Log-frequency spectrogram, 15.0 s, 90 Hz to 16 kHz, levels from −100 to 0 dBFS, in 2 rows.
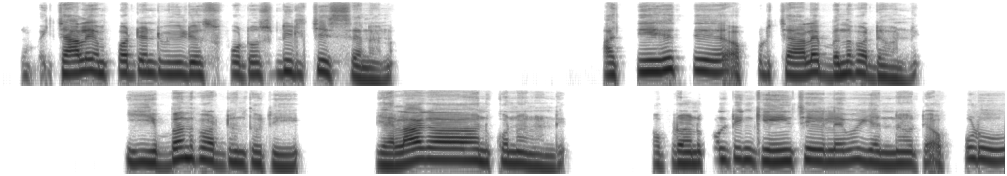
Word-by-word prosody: మొబై 175 - -19
చాలా 205 +3 +5
important 205 +1 -1
videos, 190 -1 -1
photos 195 0 -4
delete 210 +2 -3
చేసేసాను 165 -8 -1
నేను. 140 +4 -8 1.6
అది 185 -2 -2
తీసేస్తే 235 +2 +3 0.3
అప్పుడు 190 -2 -12
చాలా 180 +3 +3
ఇబ్బంది 180 +3 0
పడ్డామండి. 155 -3 -3 1.7
ఈ - - -2
ఇబ్బంది 225 +9 +2
పడటంతోటి, 175 -4 -1 0.8
ఎలాగా 220 +6 +6 0.3
అనుకున్నానండి. 175 -7 -1 0.7
అప్పుడు 175 +3 -2
అనుకుంటే 220 +6 -4
ఇంకేం 200 -1 +2
చేయలేము 200 -1 +1
ఇయన్నోటి 180 -2 -1
అప్పుడు 230 -1 -4
195 Hz, 100 wpm, -22 LUFS, 175-210 Hz, 1.7 s, ఎలాగా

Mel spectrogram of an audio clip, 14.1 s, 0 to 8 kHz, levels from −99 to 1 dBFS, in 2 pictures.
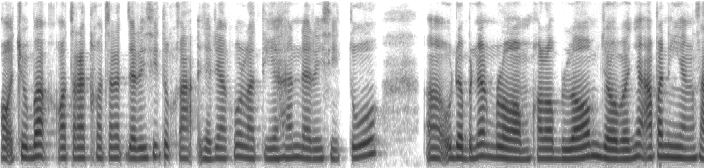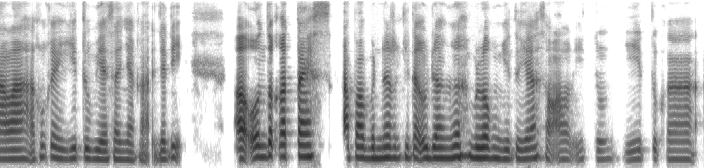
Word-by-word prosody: o - - -2
coba 205 +2 +2
kocret-kocret 185 0 -2
dari 180 0 0
situ 210 +1 -4
Kak. 180 0 -5
Jadi 170 +1 -4
aku 195 +4 -5
latihan 185 0 -3
dari 175 -3 -2
situ, 190 +8 -4 0.4
eee, 185 0 -2
udah 190 0 +3
bener 195 +4 0
belum? 170 -4 +3
Kalau 175 0 +2
belum 180 +6 +3
jawabannya 170 +2 +2
apa 195 +2 +2
nih 200 -1 0
yang 180 - -3
salah, 165 -2 +2
aku 200 +6 -5
kayak 190 -4 -2 0.2
gitu 175 - -2
biasanya 155 -2 -3
Kak. - - -7
Jadi, 175 +5 -3 0.6
eee, - - +8
untuk 205 +2 +2
ngetes 210 0 +3
apa 190 +1 +3
bener 185 +1 +1
kita 190 -2 0
udah 185 0 +3
ngeh 205 +4 +2
belum 185 -1 +5
gitu 165 +1 -3
ya 180 - +1
soal 160 -3 -6
itu, 160 +1 -15 0.2
gitu 165 +3 -11
Kak. 160 -1 -7
185 Hz, 185 wpm, -24 LUFS, 170-195 Hz, 0.6 s, eee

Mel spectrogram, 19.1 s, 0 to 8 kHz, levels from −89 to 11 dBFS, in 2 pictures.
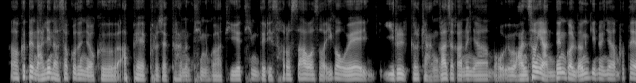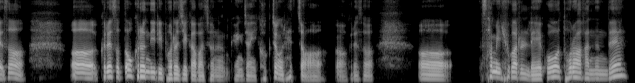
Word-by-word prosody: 어 125 - 0
그때 155 +5 +2
난리 110 +3 +3
났었거든요. 115 -4 0
그 95 -1 -2
앞에 110 -3 -1
프로젝트 95 +1 -6
하는 95 -2 -5
팀과 90 -1 -6
뒤에 100 0 -1
팀들이 100 -2 -5
서로 110 +3 -4
싸워서 110 -2 +1
'이거 120 -3 -1
왜 105 +1 +3 0.3
일을 115 0 0
그렇게 110 -1 -4
안 85 +2 -7
가져가느냐. 100 -3 0
뭐 90 - -5
요 95 -1 +1
완성이 105 +10 +5
안 90 0 +2
된 135 0 +4
걸 105 - +3
넘기느냐.'부터 115 0 -1
해서 - - +1 0.7
어 130 -2 +5
그래서 150 -1 +2
또 170 - +3
그런 160 -2 +3
일이 135 -3 +1
벌어질까 110 -3 +1
봐 90 0 0
저는 90 -3 -7
굉장히 90 -1 -5
걱정을 110 +1 -2
했죠. 155 - -3
어 80 0 -6
그래서 95 -2 -8 0.7
어 105 -3 +3 0.5
3 160 -2 +2
일 135 - -1
휴가를 140 -7 0
내고 120 +10 +3
돌아갔는데 135 +4 0
110 Hz, 320 characters per minute, -26 LUFS, 100-125 Hz, 0.7 s, 완성이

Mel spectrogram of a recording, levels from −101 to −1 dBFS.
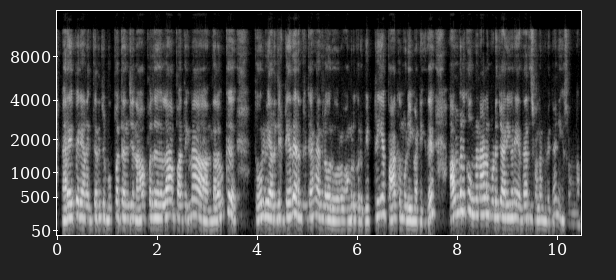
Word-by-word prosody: நெறைய 195 +4 +5
பேர் 210 -3 +3
எனக்கு 185 -2 -5
தெரிஞ்சு 195 +1 -3
இப்பல்லாம் 195 +2 +1
பார்த்தீங்கன்னா, 185 +5 -1 0.2
அந்த 155 +2 -3
அளவுக்கு 225 +7 +1 0.5
தோல்வி 210 +3 +2
அடைஞ்சுகிட்டே 200 +2 -1
தான் 250 -3 +7
இருந்திருக்காங்க. 200 +2 -2
அதுல 180 -2 -1
ஒரு 160 - 0
ஓரு 160 +1 -3
அவங்களுக்கு 170 +1 -4
ஒரு 155 - -13
வெற்றியே 215 +9 -3
பார்க்க 195 +1 +1
முடிய 165 -2 +2
மாட்டேங்குது. 155 - -1 0.4
அவங்களுக்கு 280 +4 +3
உங்களால 235 +1 +2
முடிஞ்ச 215 -1 0
அறிவுரை 195 +1 -1
எதாவது 190 0 -3
சொல்ல 170 0 -4
முடியுமா 210 +10 -10
நீங்க 165 -3 -6
சொல்லலாம். 130 - -25
195 Hz, 170 wpm, -21 LUFS, 175-215 Hz, 0.5 s, தான்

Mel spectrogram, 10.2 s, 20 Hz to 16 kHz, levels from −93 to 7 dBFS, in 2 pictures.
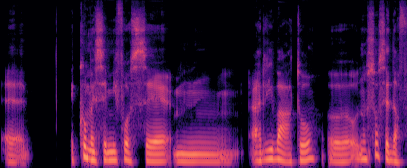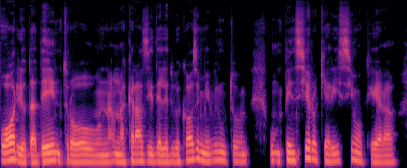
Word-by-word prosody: ehm, - - -7 0.5
è - - -11
come 170 -7 +4
se 140 - 0
mi 140 0 +3
fosse, 125 -3 +1
mhmm, 120 - -3 0.2
arrivato, 140 +2 0
uhm, 120 +1 -2
non 160 - -1
so 225 - -2
se 150 -7 +1
da 125 -3 0
fuori 130 +3 +4
o 110 - 0
da 110 0 +2
dentro, 125 0 +2
o 115 +1 +2
un 110 0 -2
una 115 0 0
crasi 125 0 0
delle 115 -1 0
2 115 0 -3
cose 145 +6 0
mi 125 -3 +1
è - - -5
venuto 125 -3 -3 0.3
un 130 -1 -4
pensiero 145 +3 +1
chiarissimo 125 +2 -2
che 110 0 -8
era: 110 +1 -1
125 Hz, 190 wpm, -23 LUFS, 115-140 Hz, 0.5 s, come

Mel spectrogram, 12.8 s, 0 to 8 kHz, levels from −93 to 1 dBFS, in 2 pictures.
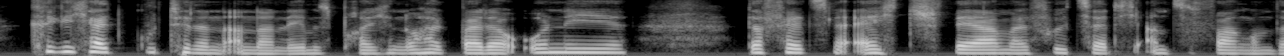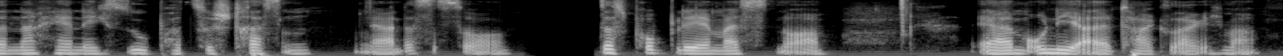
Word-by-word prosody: kriege 255 -1 +1
ich 250 0 +1
halt 230 -2 +5
gut 225 - -7
hin 220 -4 +1
in 170 -2 -1
anderen 155 -1 0
Lebensbereichen. 165 +2 -4
Nur 180 - +1
halt 185 -2 0
bei 175 0 +5
der 175 -1 +2
Uni, 210 -1 +2 0.6
da 200 - +4
fällt's 200 -1 +2
mir - - -1
echt 185 -3 +1
schwer, 175 +2 +4
mal 170 -1 -1
frühzeitig 180 0 -1
anzufangen, 170 -1 +1
um 155 - -6
dann 160 0 -3
nachher 165 +1 -3
nicht 155 -2 -3
super 160 -2 -5
zu 165 - -3
stressen. 155 0 -1 0.2
Ja, 75 0 -3
das - - -3
ist - - +2
so 80 -2 -5 0.4
das 195 -2 +3
Problem 160 -4 0
meist 155 - +2
nur, - - -2 0.7
ja, 155 -1 +3
im 160 - +1
Unialltag, 175 -3 +2
sage - - -3
ich - - -12
mal. - - -5
170 Hz, 195 wpm, -24 LUFS, 155-185 Hz, 0.7 s, halt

